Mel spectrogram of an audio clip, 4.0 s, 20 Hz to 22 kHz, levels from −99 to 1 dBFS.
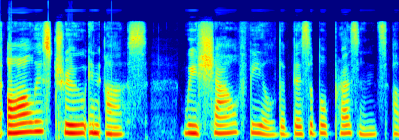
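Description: Microphone overload, likely from input gain set too high, drives peaks about 1 dB past the converter's limit at 0.08–0.11 s, flattening a few percent of samples into a harsh crackle. At 0.11 s the microphone volume is stepped down, likely by call software reacting to that clipping, dropping sound and background about 2 dB at once. Microphone overload, likely the same excess input gain, cuts off peaks again at 0.67–0.72 s with the same brittle edge. A further microphone volume step-down, likely another automatic correction, lowers everything by about 5 dB at 1.11 s, an abrupt fall in level.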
